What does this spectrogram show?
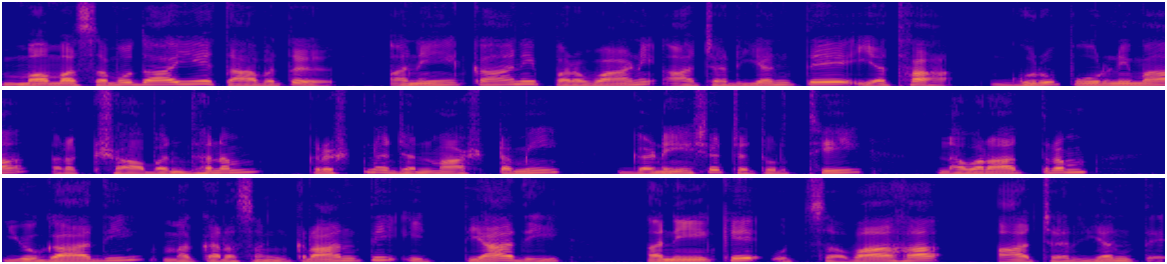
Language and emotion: Sanskrit, neutral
